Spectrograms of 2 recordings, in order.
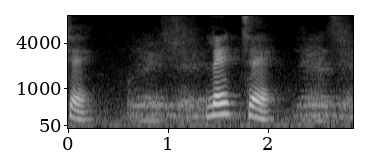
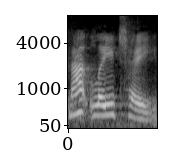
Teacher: It sounds like English A, but it's not a diphthong. It's just a pure monophthong, A.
